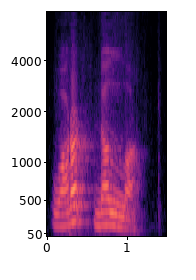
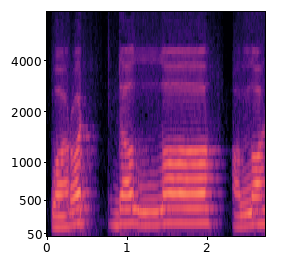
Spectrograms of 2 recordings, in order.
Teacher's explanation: lafzul jalalah dibaca tebal Dal sabdu tekankan dia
